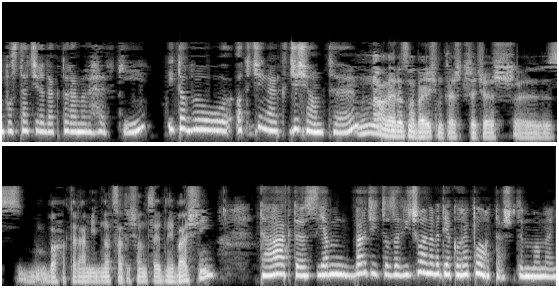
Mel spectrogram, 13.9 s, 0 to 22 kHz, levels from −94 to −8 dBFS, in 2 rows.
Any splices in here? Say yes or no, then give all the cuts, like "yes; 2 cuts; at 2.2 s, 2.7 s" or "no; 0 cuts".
no; 0 cuts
